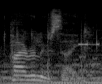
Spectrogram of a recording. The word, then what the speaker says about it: pyrolusite: Pyrolusite, key syllable pyro, by the way, is the shit they mine in Verde province to turn coca leaves into high-quality cocaine.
